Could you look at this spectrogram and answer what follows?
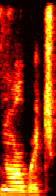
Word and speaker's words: Norwich: Norwich, which is spelled N-O-R-W-I-C-H. And so you think would be pronounced Norwich, but is actually Norwich to rhyme with porridge.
